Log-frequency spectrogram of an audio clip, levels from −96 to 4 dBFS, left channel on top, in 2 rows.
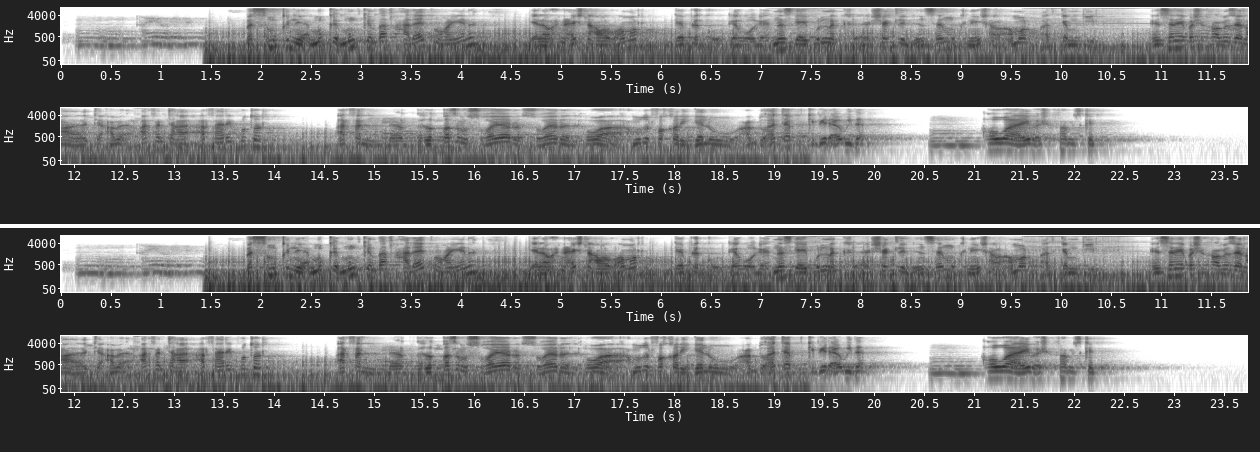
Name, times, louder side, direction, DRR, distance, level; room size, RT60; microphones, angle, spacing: voice 1, 0.1-1.5 6.7-6.9 11.3-11.7 14.8-15.4 18.9-19.5 20.5-20.9, right 1 dB, 5° left, -2 dB, 5.3 m, -37 dB
sound 1, 1.4-19.4, right 2 dB, 60° right, 0.7 m, -26 dB
voice 2, 1.8-4.2 4.7-5.8 6.1-10.4 10.9-13.9 14.6-19.9 21.1-22.2, right 3 dB, 20° right, 11 dB, 1.1 m, -24 dB
Telephone, 7.0-9.2 9.6-11.9 12.6-12.7, right 13 dB, 80° right, 2.4 m, -40 dB
26.0 x 20.0 x 7.4 m, 1.1 s
head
